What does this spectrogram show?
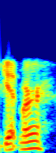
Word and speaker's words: Gitomer: Jeffrey Gitomer, I think is how you pronounce his last name.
